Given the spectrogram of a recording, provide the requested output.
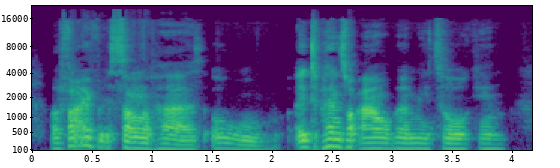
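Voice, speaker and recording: A man with a Birmingham accent talks in a fairly even intonation on a very clean recording with a silent background. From Birmingham, England. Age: 20s. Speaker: vlogger and hairdresser. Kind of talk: casual Q&A vlog. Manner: hesitant, many fillers.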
